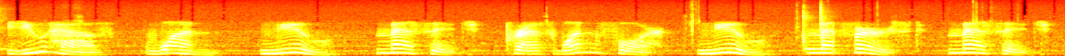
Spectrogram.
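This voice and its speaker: Slow woman's voicemail prompt over phone. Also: medium pitch, very animated. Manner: measured, evenly spaced prompt delivery. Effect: heard over a landline phone line. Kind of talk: recorded automated announcement. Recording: tinny phone line with faint hiss.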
